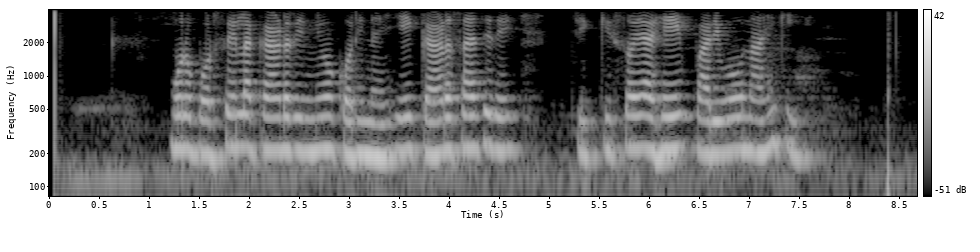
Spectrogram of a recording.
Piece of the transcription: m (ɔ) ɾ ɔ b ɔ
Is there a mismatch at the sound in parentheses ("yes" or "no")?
yes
